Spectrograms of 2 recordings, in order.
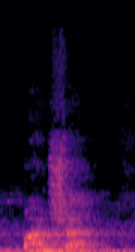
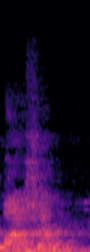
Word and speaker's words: penchant: Written and spoken, French-based word. This word is penchant. The word, this one, possible that many viewers may not have idea about phonetics, so they'll be getting problem. So I am pronouncing it many times. Sound is penchant.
